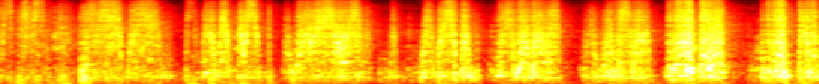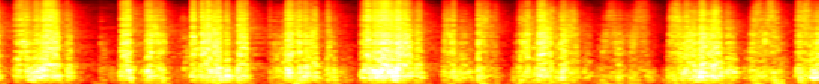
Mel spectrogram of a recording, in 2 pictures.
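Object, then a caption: Inflated latex balloon. Long decorated nails scratch the surface of an inflated pink latex balloon, hollow and air-filled, held against the body. The result is a series of dry, rasping scratch strokes in irregular bursts with brief pauses between them. They sound bright and airy, with almost no low end and no ringing after each stroke.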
